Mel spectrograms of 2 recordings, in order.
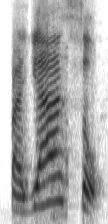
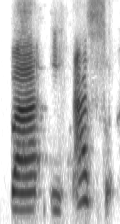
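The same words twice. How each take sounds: First: The y sounds like a consonant. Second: The y sounds like the vowel i. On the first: The speaker calls it right. "no va a ser lo mismo cuando yo, por ejemplo, use la palabra payaso" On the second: The speaker calls it wrong. "Y yo no digo payaso, o sí. No, no"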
